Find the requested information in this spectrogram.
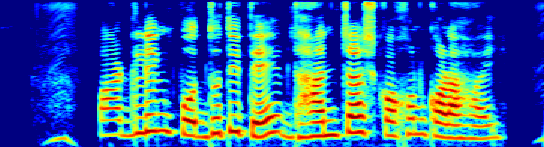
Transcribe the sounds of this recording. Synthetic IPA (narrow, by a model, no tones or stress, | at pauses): paɾɖliŋpod̪ʱːot̪it̪ed̪ʱant͡ɕaʃkɔkʰonkɔɾaɦɔe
